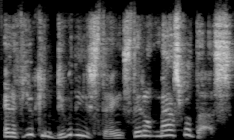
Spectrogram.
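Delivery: high, excited dawning; eager realization. Retold or imitated. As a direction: sound like the penny just dropped. Realizing basic training is simple.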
